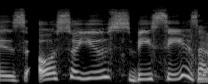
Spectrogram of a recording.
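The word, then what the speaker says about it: Osoyoos: And the answer is is Osu BC. Is that how you say it? So, it's pronounced Osuyus.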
